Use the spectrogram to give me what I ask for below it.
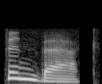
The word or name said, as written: finback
